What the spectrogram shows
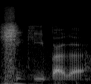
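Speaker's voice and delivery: deep, very low, put-on British accent. Narrating gameplay and showing off a put-on British accent. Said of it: "enough about my accent".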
